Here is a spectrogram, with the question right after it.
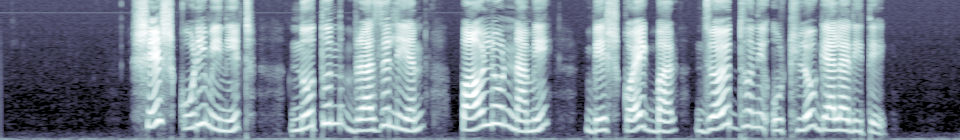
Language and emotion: Bengali, neutral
